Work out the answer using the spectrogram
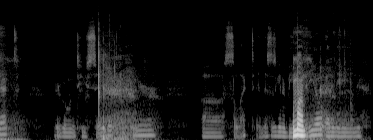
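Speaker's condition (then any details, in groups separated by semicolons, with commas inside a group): No condition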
